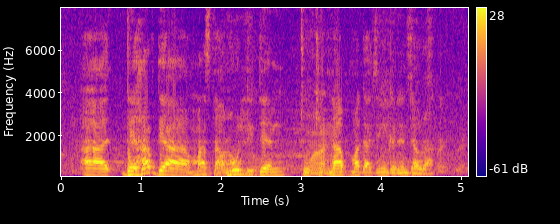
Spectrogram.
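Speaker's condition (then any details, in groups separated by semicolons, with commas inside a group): No condition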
